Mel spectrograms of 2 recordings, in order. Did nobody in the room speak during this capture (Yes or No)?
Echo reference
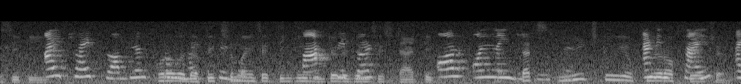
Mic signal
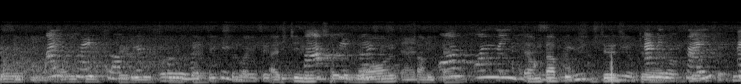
No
